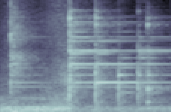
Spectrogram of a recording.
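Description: Hammer blows ringing on a blacksmith's hook being forged on the anvil, a sustained metallic ring followed by about four sharper strikes in quick succession, close and loud with no talking.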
